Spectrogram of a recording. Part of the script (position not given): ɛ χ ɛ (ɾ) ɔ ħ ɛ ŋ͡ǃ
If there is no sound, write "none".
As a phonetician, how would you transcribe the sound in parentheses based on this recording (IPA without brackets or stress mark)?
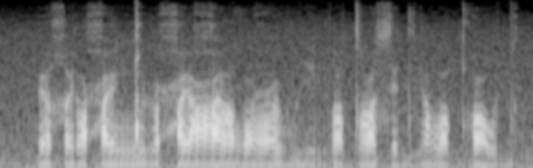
ɾ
